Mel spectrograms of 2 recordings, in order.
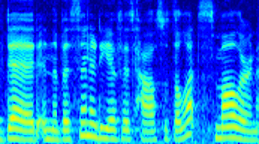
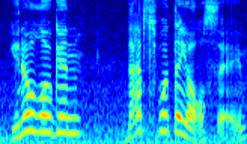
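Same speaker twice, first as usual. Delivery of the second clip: higher, louder sarcastic accusation; biting sarcasm, pitched up and loud; sarcastic jab; 8 semitones higher, 5 dB louder than usual. Acted. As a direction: throw his excuse back at him mockingly. Virgil confronts Logan sarcastically.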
